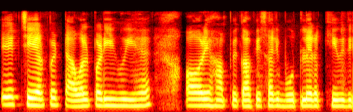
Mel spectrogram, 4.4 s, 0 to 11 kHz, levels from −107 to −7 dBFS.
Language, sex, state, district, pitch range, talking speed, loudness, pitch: Hindi, female, Uttar Pradesh, Lalitpur, 180-195 Hz, 215 wpm, -17 LUFS, 185 Hz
